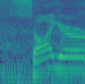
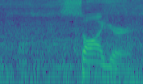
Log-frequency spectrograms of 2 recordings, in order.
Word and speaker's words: Sawyer: name and you're like, why are you stressing the zone? His parents love Sawyer, not Sawyer. Yeah. Sawyer. Sawyer Robertson. We say it right for his parents.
